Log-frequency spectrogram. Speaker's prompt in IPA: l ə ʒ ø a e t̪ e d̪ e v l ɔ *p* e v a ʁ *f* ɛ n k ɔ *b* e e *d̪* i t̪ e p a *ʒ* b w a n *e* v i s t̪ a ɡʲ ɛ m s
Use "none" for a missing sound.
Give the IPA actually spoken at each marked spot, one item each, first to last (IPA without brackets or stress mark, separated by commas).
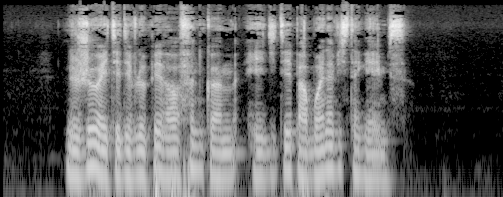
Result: p, f, m, d̪, ʁ, a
